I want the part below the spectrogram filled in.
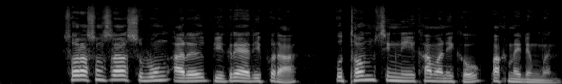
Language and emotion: Bodo, neutral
